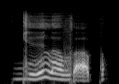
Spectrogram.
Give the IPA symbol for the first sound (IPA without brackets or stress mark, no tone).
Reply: ɡʲ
